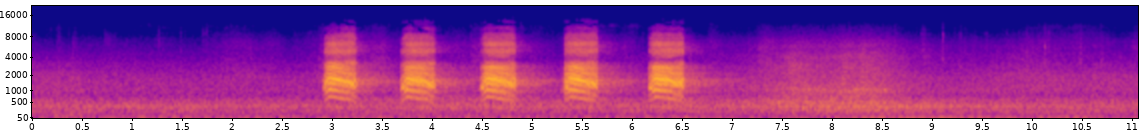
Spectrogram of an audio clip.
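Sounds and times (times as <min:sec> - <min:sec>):
carrion crow Corvus corone giving harsh hoarse caws: 0:02.9 - 0:06.9.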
